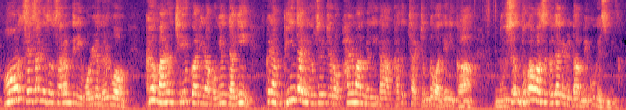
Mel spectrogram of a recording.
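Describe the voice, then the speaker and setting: A man's voice: high-pitched, expressive, moderate pace. A man preaching a sermon as pastor, talking in a conversational way, asking the congregation questions and acting out quotes. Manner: acts out the quoted words of others. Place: church sanctuary. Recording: echoey hall, voice from far off.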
